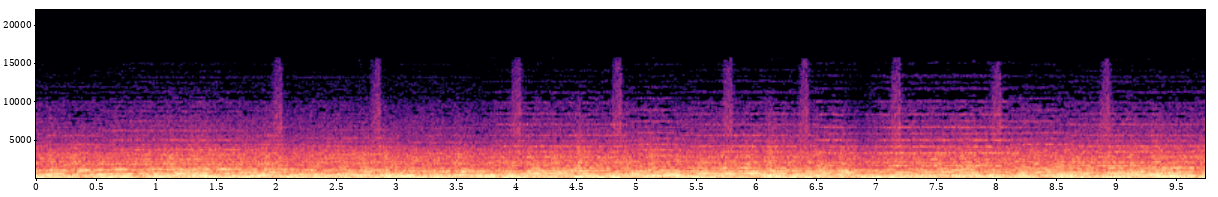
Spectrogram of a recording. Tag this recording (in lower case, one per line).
music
